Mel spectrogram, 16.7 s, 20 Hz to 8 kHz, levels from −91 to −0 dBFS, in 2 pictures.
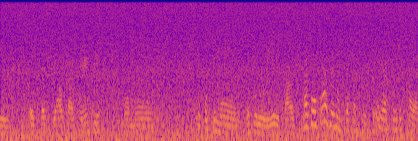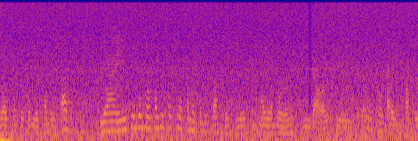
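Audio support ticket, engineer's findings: Echo leak, 14.53–14.6 s: short, faint delayed copy of the speech, about 20 dB down, lagging 386 ms. It is a discrete repeat rather than reverb smear. Likely loudspeaker pickup slipping past the far-end echo canceller and being sent back.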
